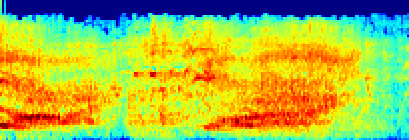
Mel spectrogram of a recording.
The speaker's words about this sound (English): That's that lion in that cage over there. Oh. Ferocious-looking beast, ain't he?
